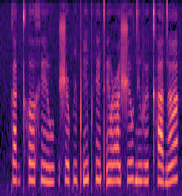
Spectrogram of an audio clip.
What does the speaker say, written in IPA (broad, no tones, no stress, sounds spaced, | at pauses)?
k a ɡ kʰ ʌ x ẽ u̯ | ʃ ə˞ p i pʼ ĩ pʰ ẽ tʼ ẽ u̯ ʕ ʏ ʃ ʏ u̯ d ĩ v ʏ kʰ a d ã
